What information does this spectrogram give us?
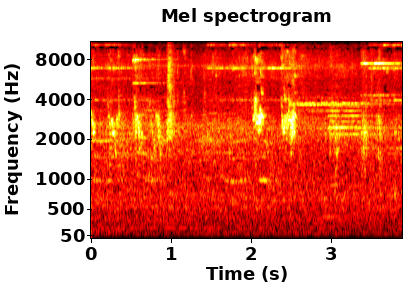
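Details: Indoor colony of captive budgerigars on a balcony in Bangladesh giving scattered short, high chirps every half second or so, with a steady hiss of background noise.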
